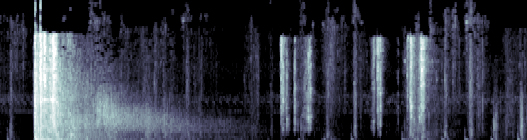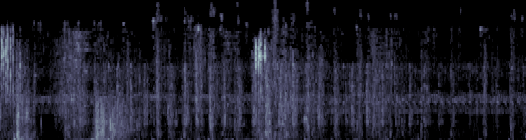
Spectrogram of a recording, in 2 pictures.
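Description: A Fortnite Battle Royale gunfight: a loud opening blast with a long decaying echo, followed by sporadic sharp shots and clusters of quick reports, some nearer and some distant.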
